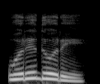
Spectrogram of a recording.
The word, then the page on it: ಒರೆದೊರೆ: oredore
